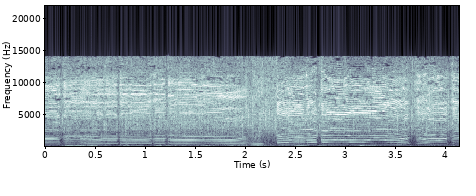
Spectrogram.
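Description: A recording played on air of long, slowly wavering, voice-like wailing tones with a brief break about halfway through.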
